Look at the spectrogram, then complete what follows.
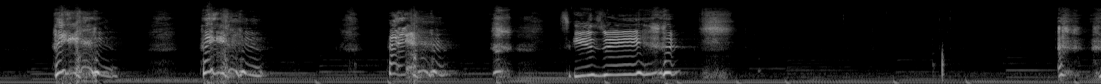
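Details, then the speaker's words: Cheerful Asian female streamer, warning she has to sneeze while gaming, gives four sharp, forceful, high-pitched sneezes in quick succession, with a voiced exclamation between them, over background music and game sounds. "Why do my sneezes sound like I'm saying I hate you?"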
